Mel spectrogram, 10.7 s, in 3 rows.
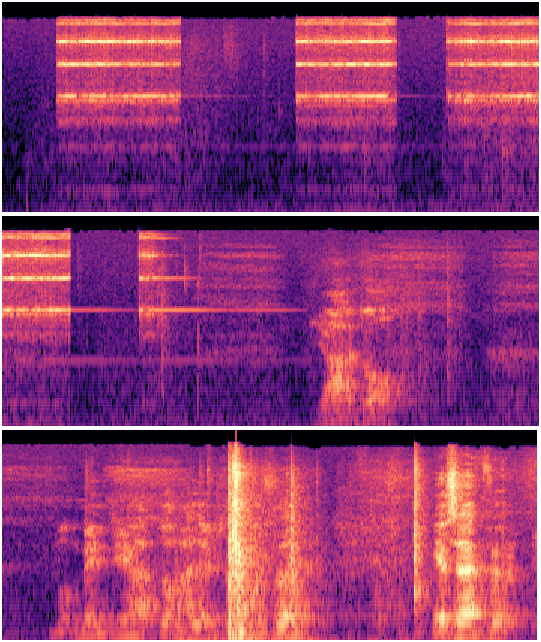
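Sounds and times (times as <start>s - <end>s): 
doorbell ringing three long and one short: 0.4s - 1.2s, 2.0s - 6.3s
speech: 5.7s - 6.3s, 7.5s - 10.7s.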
